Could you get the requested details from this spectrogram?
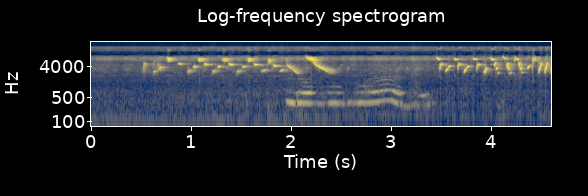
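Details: Goldfinch tutor song for young goldfinches and canaries: quick runs of high, chattering, liquid notes, a pause filled with soft lower squeaky glides, then the bright twittering resumes at the end.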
